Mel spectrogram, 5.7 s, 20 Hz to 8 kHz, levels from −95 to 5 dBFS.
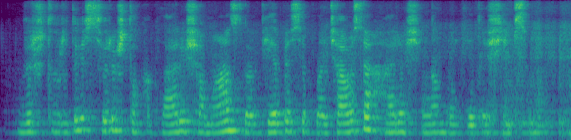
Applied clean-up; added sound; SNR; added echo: neural separator model SepFormer DNS4.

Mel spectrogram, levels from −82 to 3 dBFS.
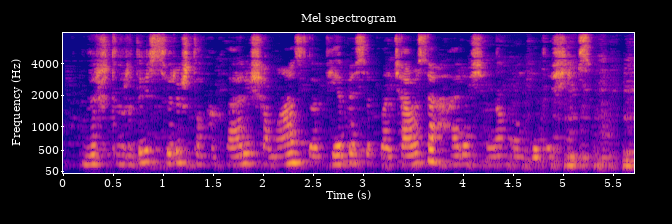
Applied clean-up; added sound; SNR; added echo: classical method WPE with log-MMSE.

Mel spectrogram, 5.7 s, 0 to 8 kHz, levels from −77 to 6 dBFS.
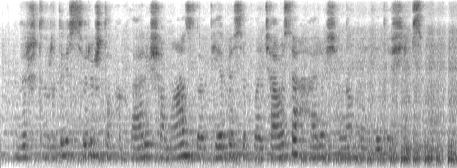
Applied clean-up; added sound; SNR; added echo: none; Snare drum; 6 dB; reverberation time 0.2 s.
